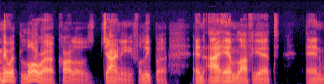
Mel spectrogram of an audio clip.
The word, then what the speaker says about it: Phillipa: Phillipa. Accent on the first syllable.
